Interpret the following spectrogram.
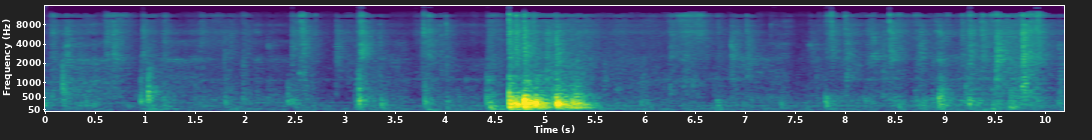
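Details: A Cane Corso, possibly a puppy, playing indoors gives a single deep, rough bark amid soft thumps and footsteps.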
